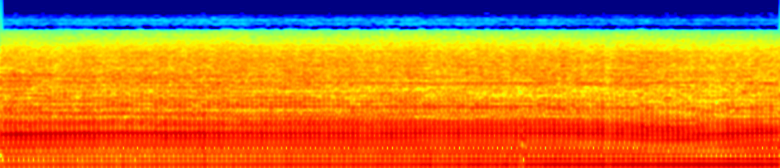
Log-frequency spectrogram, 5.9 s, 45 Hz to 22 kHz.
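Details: Craftsman Hydromatic mower with 15.5 hp Briggs and Stratton OHV single-cylinder, after draining overfilled oil to correct level: steady even beat about three and a half pulses a second; normal running.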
